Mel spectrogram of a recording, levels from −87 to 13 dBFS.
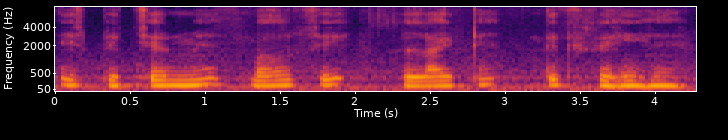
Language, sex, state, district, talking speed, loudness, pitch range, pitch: Hindi, male, Uttar Pradesh, Lucknow, 125 wpm, -15 LUFS, 130-150 Hz, 135 Hz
